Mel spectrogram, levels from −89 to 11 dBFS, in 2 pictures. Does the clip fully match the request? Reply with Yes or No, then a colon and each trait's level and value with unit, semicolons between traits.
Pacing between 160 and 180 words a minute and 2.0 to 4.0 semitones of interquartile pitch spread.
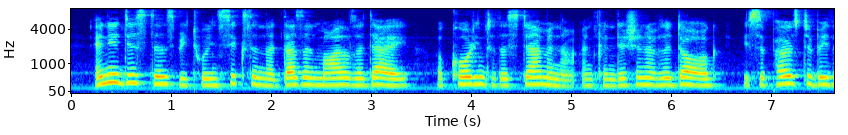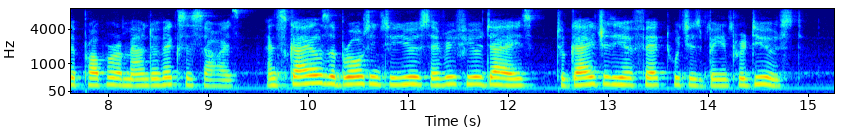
Yes: average, 175 wpm; narrow, 2.4 semitones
